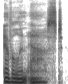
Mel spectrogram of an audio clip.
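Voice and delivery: ordinary delivery, nothing marked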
